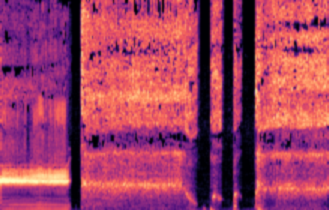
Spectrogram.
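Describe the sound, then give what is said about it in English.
A voice mimics an old dial-up modem connecting: a steady, high-pitched tone, then a long harsh hissing screech broken by several short gaps and crackling bursts. “remember how the old modem sounded, right?”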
